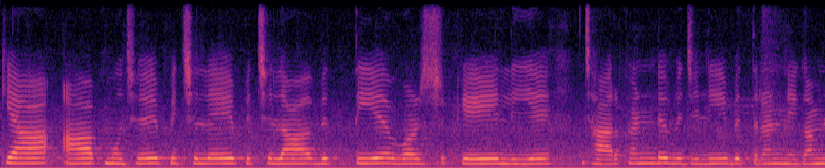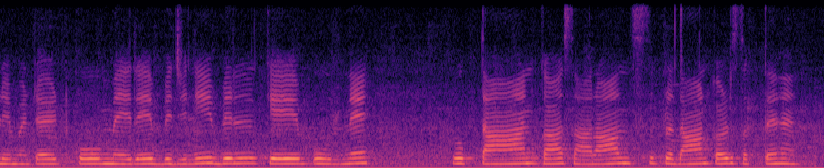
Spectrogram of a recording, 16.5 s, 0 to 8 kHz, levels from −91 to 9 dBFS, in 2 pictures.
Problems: none marked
